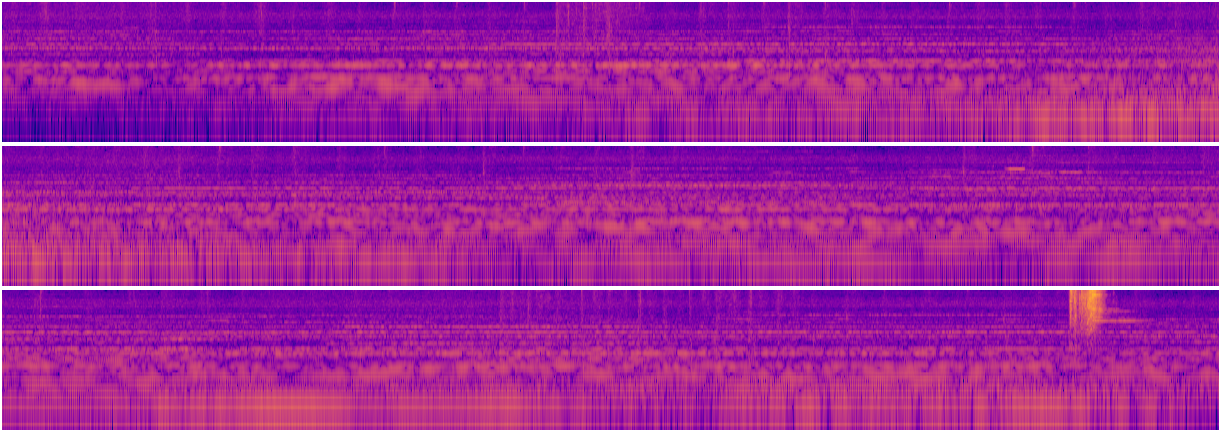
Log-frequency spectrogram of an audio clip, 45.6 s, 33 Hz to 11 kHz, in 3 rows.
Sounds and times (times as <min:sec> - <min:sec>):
Music: 0:00.0 - 0:45.6.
